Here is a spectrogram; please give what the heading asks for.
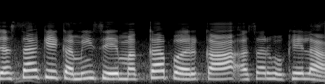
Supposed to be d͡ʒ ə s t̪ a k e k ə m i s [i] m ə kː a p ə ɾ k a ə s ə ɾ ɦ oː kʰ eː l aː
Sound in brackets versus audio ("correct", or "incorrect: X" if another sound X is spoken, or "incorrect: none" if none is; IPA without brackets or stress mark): incorrect: e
